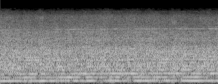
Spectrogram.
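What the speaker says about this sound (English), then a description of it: "Then I go back to my rotary sander" A rotary sander runs steadily while flattening shell inlay on a custom guitar body, a loud, continuous whirring drone with a constant hum and no breaks.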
